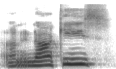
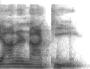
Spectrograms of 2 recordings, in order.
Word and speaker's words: Anunnaki: If anybody didn't know about the Anunnakis, did I pronounce it correctly? The Anunnaki.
